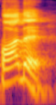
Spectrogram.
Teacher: এরপরে কফ দাল জবর কদ, দালে যদি সাকিন হয় কলকলা করে পড়তে হয়।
